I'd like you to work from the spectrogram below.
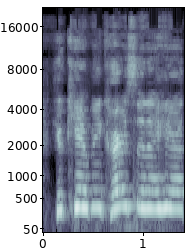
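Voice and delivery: imitating the nurse. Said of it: "the nurse is like".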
